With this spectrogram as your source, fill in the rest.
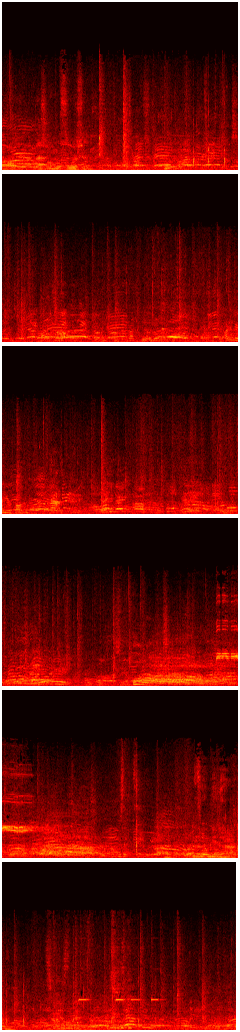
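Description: A crowd of spectators cheers and shouts from the sidelines outdoors.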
